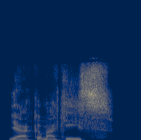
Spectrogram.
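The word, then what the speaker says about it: Giakoumakis: I'm going to go with Giacomanis. Giacomakis. That's not what the pronunciation guide says. It says Giacomakis.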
